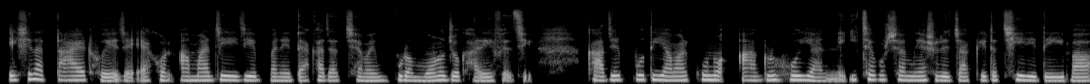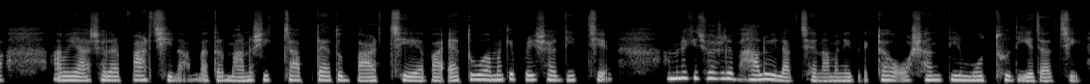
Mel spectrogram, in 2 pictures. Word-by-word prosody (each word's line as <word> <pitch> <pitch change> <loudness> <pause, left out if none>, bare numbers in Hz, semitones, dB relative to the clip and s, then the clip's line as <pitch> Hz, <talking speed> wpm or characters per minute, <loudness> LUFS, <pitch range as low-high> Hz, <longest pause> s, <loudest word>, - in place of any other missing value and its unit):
এসে 225 +3 -1
না 225 - +3 0.2
টায়ারড 200 0 0
হয়ে 165 -1 +2
যাই। - - -2
এখন 190 +1 -2 0.2
আমার 190 0 +2
যে 205 - +4
এই - - 0
যে 190 - +5 0.2
মানে 175 -1 0
দেখা 185 +1 -2
যাচ্ছে 180 - -5
আমি 170 0 +1 0.2
পুরা 195 -1 +2 0.2
মনোযোগ 190 +1 +2
হারিয়ে 170 0 -1
ফেলছি। - - -5 0.7
কাজের 205 +2 +2
প্রতি 215 -1 +2
আমার 190 +1 +2
কোনো 210 -1 +4 0.3
আগ্রহই 205 +1 +2
আর 165 - -4
নেই। - - -3
ইচ্ছে 225 +1 +1
করছে 215 +1 -2
আমি 190 0 +1
আসলে 190 -2 +1
চাকরিটা 185 +1 -1
ছেড়ে 200 -3 +4
দেই 170 0 +3
বা 170 0 +3 0.7
আমি 190 0 +4 0.2
আসলে 195 0 +1
আর - - -17
পারছি 205 -2 0
না - - -8
বা - - -3
তার 185 -1 -1
মানসিক 190 +4 0 0.2
চাপটা 200 0 -2
এত - - -5 0.2
বাড়ছে 175 +4 0
এ - - 0
বা 175 - +1 0.2
এত 195 - -8 0.2
আমাকে 215 +3 +2
প্রেশার 215 0 +1
দিচ্ছে। 205 +1 -3 0.6
আমার 270 0 +5
না 290 - +6
কিছু 285 -1 0
আসলে 270 0 +3
ভালোই 225 +1 +4
লাগছে 170 +2 -6
না। 165 - -3
মানে 170 0 -1 0.2
একটা 205 +1 0 0.2
অশান্তির 205 +1 +1
মধ্য 195 0 -1 0.2
দিয়ে 170 - +1
যাচ্ছি। 170 +3 -3
195 Hz, 175 wpm, -23 LUFS, 185-210 Hz, 0.7 s, না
